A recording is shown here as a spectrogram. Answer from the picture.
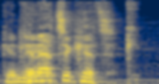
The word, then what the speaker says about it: Connecticut: Connecticut.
